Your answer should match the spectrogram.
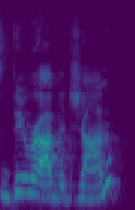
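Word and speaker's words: Birobidzhan: It's Birabidzhan. That's the pronunciation of it.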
